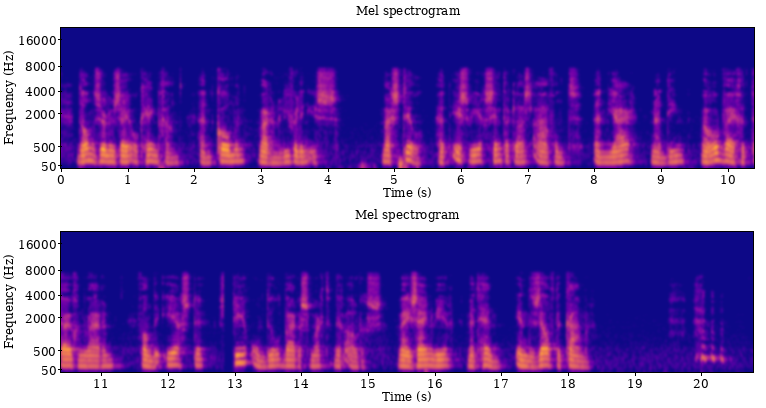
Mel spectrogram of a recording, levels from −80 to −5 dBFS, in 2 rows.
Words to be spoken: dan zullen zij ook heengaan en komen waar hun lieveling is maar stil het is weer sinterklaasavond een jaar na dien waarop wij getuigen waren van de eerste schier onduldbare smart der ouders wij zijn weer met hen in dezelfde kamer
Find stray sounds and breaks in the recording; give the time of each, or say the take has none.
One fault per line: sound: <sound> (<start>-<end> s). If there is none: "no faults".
sound: dropout (12.8-13.0 s)
sound: laugh (19.5-20.5 s)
